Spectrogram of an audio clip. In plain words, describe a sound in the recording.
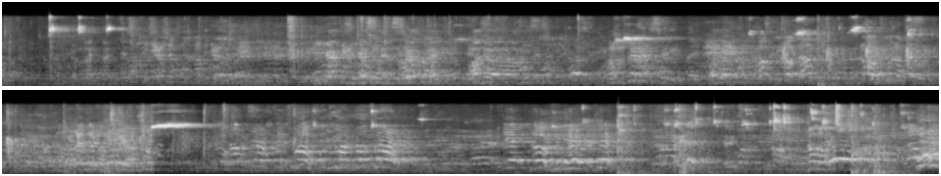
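Men call out and talk, echoing in a large hall.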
